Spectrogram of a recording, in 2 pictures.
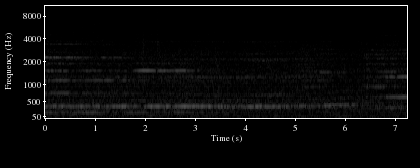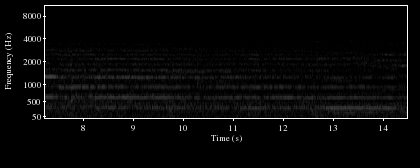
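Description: A cello plays slow, sustained notes.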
